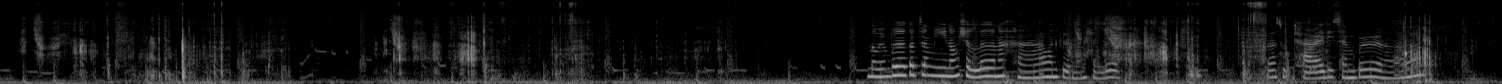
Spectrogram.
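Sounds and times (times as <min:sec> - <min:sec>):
paper rustling: 0:00.0 - 0:07.6, 0:10.0 - 0:15.0.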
